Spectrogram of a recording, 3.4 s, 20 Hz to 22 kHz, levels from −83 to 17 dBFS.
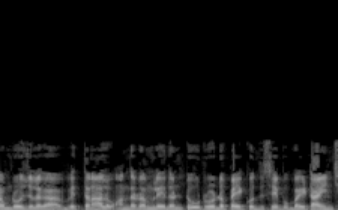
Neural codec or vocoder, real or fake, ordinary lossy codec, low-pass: none; real; none; 7.2 kHz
